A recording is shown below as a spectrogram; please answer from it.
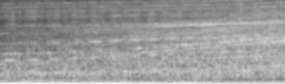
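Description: Logo-intro sound effect: a rushing whoosh over a deep rumble, with tones climbing steadily in pitch like a riser.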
